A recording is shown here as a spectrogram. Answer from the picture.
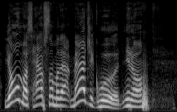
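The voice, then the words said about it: Deep Southern accent. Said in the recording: “says in a deep Southern accent”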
